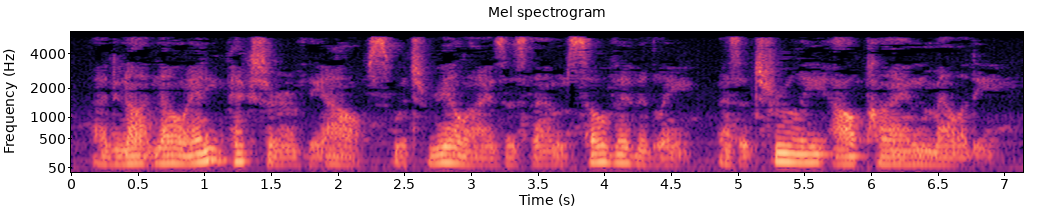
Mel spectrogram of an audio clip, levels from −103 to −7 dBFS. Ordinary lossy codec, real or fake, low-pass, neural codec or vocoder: MP3, 32 kbps; real; 5.4 kHz; none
